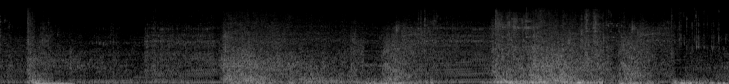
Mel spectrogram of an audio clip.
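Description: A small quad bike engine whines steadily.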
